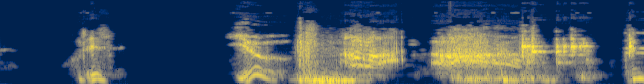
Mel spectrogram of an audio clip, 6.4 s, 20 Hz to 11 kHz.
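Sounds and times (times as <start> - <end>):
speech: 0.8 - 1.2, 2.3 - 3.9
man gasping and groaning in pain after being shot: 3.4 - 5.4.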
